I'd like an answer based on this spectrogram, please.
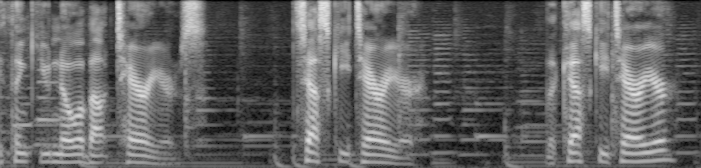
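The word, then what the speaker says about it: Cesky: Chesky Terrier. The Chesky Terrier, pronounced Chesky, is the terrier that forgot to be a terrier.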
